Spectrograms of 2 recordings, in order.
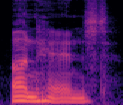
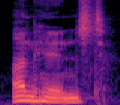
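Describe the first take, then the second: Both takes have the same delivery.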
